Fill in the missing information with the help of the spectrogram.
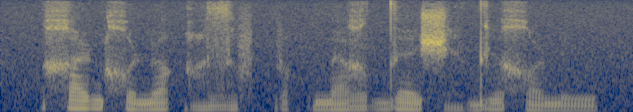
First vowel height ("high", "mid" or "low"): low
